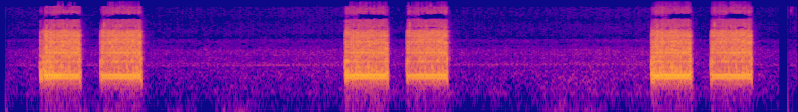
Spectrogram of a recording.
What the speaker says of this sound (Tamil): ரோகிணி, ஃபோன் எடு.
